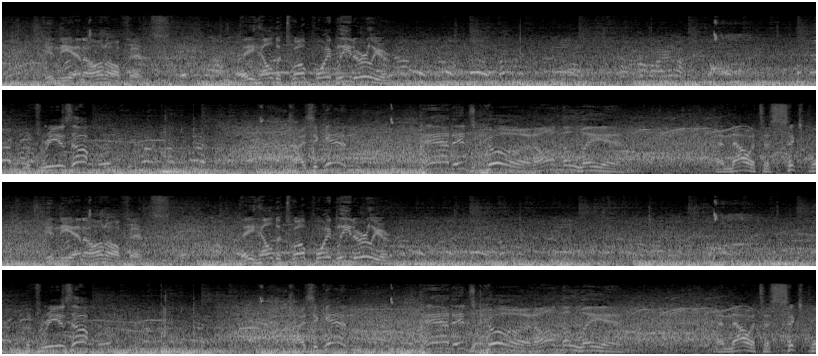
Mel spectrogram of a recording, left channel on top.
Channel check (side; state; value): both; normal; correlation 0.65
